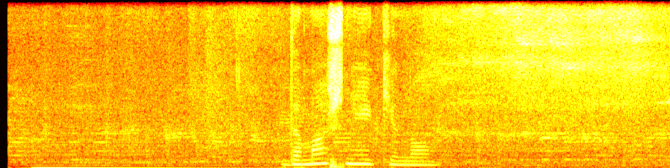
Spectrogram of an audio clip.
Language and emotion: Russian, sad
